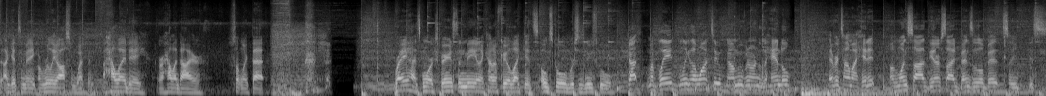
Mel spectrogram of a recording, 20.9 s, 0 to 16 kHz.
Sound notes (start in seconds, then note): 6.0 laughs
